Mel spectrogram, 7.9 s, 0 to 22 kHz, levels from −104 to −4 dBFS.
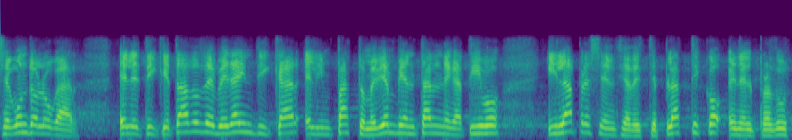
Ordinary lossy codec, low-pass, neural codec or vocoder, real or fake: Opus, 24 kbps; 7.2 kHz; none; real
